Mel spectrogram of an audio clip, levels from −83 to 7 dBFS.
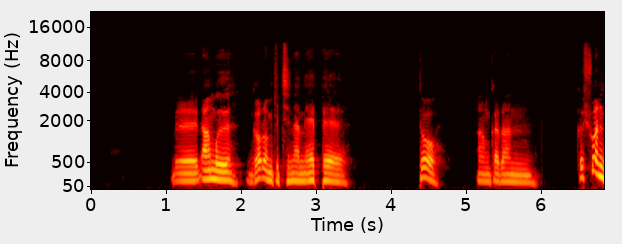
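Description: From start to end, the speech likely went through low-delay AAC compression, whose short frames capture pitch harmonics poorly, at a rate that fits about 32 kbps. The speech sounds plainly rough and grainy, with noise between harmonics and nothing above 11.6 kHz.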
